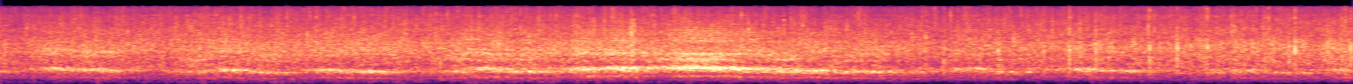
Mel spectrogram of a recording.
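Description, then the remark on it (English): Sustained football stadium crowd applause given to Van Dijk, a dense steady roar of clapping that swells slightly midway and holds at a fairly loud level throughout, with a faint murmur of voices in the mix. “Van Dijk's given the applause here.”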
